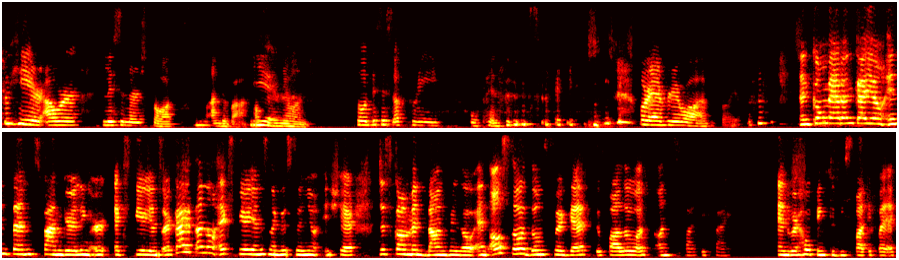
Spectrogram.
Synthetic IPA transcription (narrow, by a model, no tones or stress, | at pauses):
t̪ʊɦiɹʔawəɹ | lɪsɪnɛɹst̪ɔt̪sɐ̰̃nd̪ɪba̰ʔʔojɛɪnjon | sod̪ɪsɪsɐfɹi | ʔopʰɪ̃nspesfɔɹɛvɹiwãnso̰j | ʔɛ̃nd̪̚kʊŋmɛːɾonkɐjoŋʔɪnt̪ɛnsfanɡɛɹlɪ̃ŋɔɹɛkspiɹiɐnsɔɹkaːhɪt̪ɐnoŋʔɛkspiɹiɐnsnɐɡʊst̪ʊɲoŋʔɪʃɛɹd͡ʒɐskɔmɛ̃nt̪̚d̪awnbɪlowʔɛ̃nd̪ʔɔlsowd̪õwnt̪̚fɔɹɡɛt̪ːʊfalowɐsɔ̃nspat̪ɪfaj | ʔɛ̃nd̪wɪɹɦowpɪ̃ŋt̪ʊbispat̪ɪfaj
